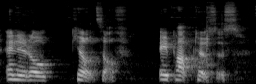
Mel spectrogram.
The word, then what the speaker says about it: apoptosis: and it'll kill itself apoptosis or apotosis if you say it how the Greek pronounced it but anyway apoptosis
